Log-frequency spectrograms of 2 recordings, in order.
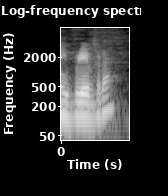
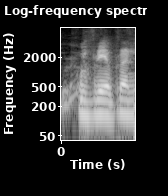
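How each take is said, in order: First: ఇప్పుడు pressed with a rising lift, ఎప్పుడా light; stress on ఇప్పుడు. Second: ఎప్పుడా pressed hardest, ఇప్పుడు light; stress on ఎప్పుడా. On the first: Teasing friend, asking which room wins, with ఇప్పుడు stressed. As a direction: lean on ఇప్పుడు as a teasing question. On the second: Teasing friend, pressing for an answer, with ఎప్పుడా stressed. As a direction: hit ఎప్పుడా as a playful challenge. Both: Real, not acted. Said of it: "ఇప్పుడు చెప్పు".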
